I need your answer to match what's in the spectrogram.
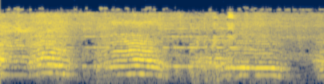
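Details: Newborn received gasping, with meconium-stained fluid, given resuscitation, oxygen and NICU care, and now recovering: crying in repeated, voiced, wavering bursts of moderate strength.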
